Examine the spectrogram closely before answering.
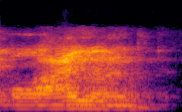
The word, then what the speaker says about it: Islay: This is not Islay, although Islay sounds better. It does look like Islay. It's spelled Islay, but Isla.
